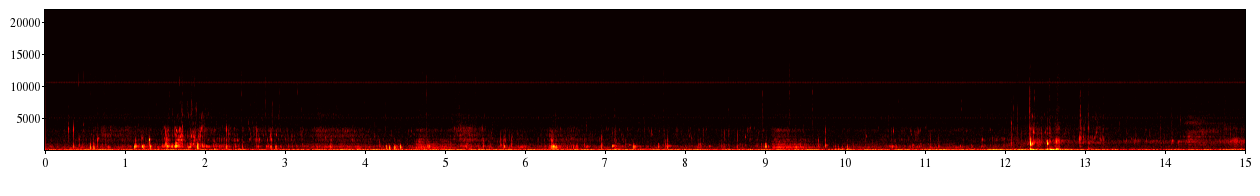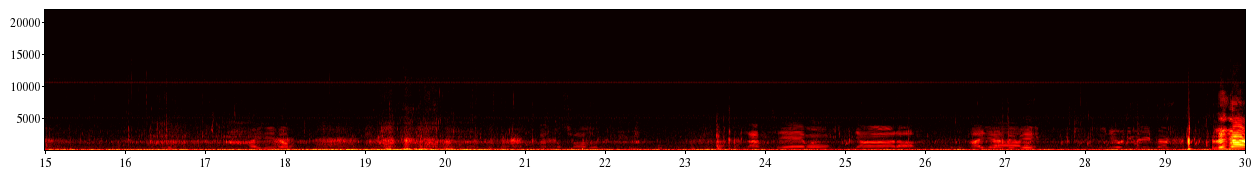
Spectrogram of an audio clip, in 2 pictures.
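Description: Sea water sloshing and lapping against a waterproof action camera held at the sea surface and dipping under it, with muffled voices in the distance. One sharp knock or splash about twelve seconds in is the loudest sound.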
